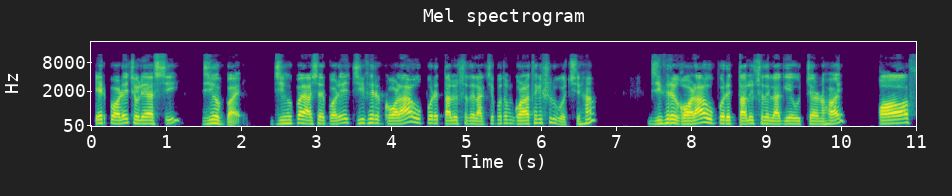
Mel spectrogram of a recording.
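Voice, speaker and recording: A man teaching a class on pronouncing Arabic letters, slow and repetitive, drawing out each letter sound and checking in with his students. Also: fairly high pitch, steady tone, no echo. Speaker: Quran recitation teacher. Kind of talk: classroom lesson on letter pronunciation.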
